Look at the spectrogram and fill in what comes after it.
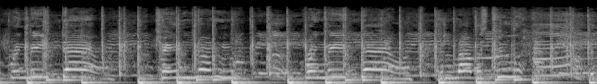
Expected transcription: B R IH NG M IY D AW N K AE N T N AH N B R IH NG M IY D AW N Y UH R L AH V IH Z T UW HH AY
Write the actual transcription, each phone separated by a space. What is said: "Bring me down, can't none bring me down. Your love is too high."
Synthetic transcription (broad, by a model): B R IH NG M IY D AW N K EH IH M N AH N B R IH NG M IY D AW N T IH L AH V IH S T UW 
